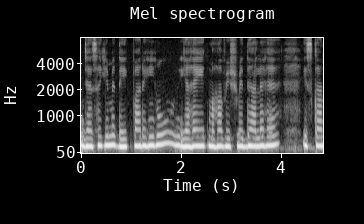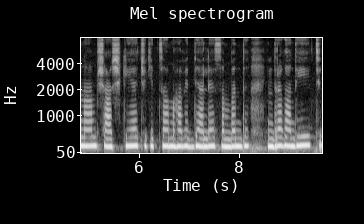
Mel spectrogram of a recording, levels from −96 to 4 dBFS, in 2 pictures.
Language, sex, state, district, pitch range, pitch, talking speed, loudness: Hindi, female, Chhattisgarh, Korba, 200-220 Hz, 210 Hz, 125 wpm, -10 LUFS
